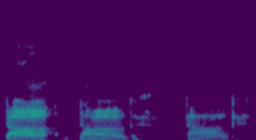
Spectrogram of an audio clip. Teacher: it's a low back vowel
